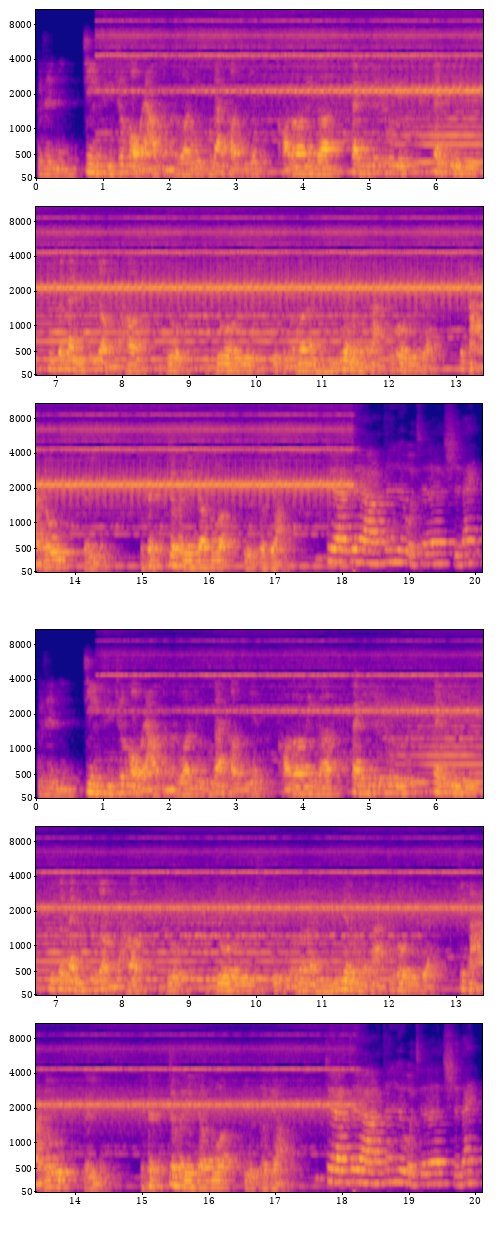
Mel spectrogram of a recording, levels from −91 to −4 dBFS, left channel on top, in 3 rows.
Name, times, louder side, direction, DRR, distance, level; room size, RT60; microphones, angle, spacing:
voice 1, 0.0-3.3 3.6-4.5 4.7-6.6 6.9-8.9 9.2-12.6 13.0-13.8 14.1-14.4 15.0-16.3 16.5-17.1, equal, 40° left, -6 dB, 0.8 m, -25 dB
sound 1, 0.9-18.2, left 6 dB, 90° left, 0.3 m, -28 dB
Bowed string instrument, 5.1-12.6, equal, 85° right, 0.5 m, -32 dB
voice 2, 17.7-19.9, right 1 dB, 45° right, -3 dB, 0.6 m, -26 dB
2.9 x 2.1 x 2.8 m, 0.91 s
head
